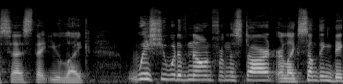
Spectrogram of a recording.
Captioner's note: none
